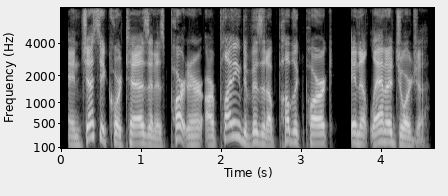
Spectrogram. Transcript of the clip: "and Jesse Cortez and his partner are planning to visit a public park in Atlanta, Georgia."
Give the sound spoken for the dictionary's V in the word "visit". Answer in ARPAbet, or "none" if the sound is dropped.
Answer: V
